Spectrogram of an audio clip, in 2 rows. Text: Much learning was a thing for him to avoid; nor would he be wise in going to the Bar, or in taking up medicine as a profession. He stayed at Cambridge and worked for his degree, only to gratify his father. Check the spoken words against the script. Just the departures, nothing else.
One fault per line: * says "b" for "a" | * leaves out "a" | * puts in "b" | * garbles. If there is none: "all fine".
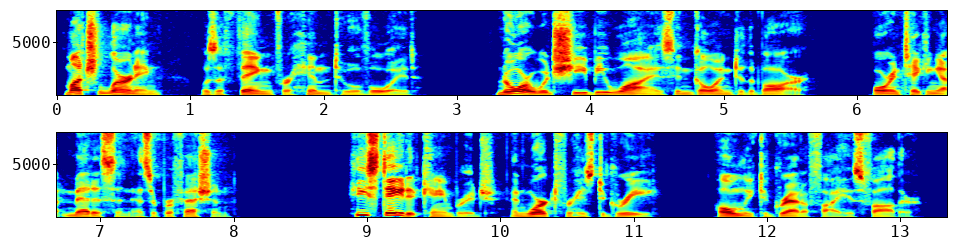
* says "she" for "he"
